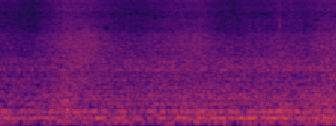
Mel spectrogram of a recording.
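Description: A steady mechanical hum at a constant pitch, as from a running motor.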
